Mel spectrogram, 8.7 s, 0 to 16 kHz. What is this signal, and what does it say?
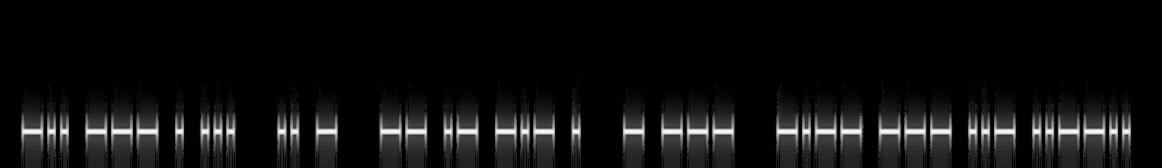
Morse code, heard as a keyed tone, about 25 wpm, 700 Hz. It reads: DOES IT MAKE TO YOU?
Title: Sentences from Top 1000 Words - Review Part 5 - 25wpm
